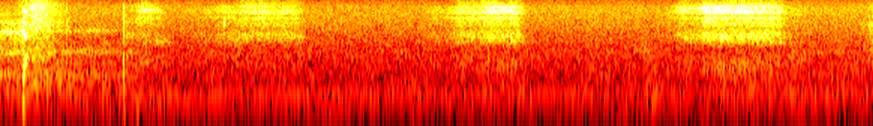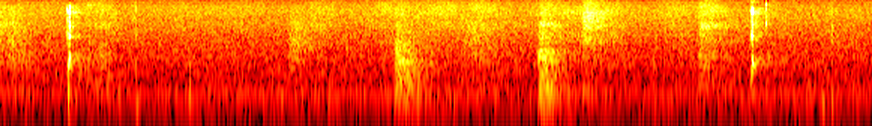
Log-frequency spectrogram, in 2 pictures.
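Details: Hiccups: brief sharp catches with short breathy sounds, repeating irregularly over several seconds in a quiet room.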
